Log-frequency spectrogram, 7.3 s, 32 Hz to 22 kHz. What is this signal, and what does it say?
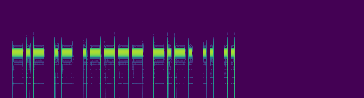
Morse code, heard as a keyed tone, about 17 wpm, 700 Hz. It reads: KA1CII
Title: USA Call Signs Repeated 3x 17wpm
